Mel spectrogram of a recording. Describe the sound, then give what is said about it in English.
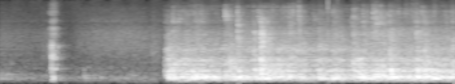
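After a short quiet stretch with a single soft knock, a steady rush of water starts abruptly as rain pours through a drainage tube, full, with a gurgling texture. “Let's try drainage tube.”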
